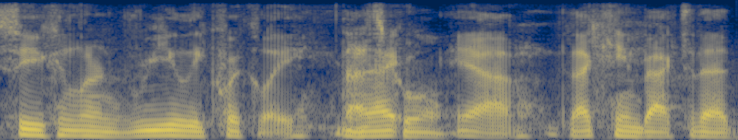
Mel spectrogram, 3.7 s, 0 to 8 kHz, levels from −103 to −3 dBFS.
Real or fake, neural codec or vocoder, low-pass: fake; codec, 16 kHz, 16 kbps, FreqCodec, larger model; 7.2 kHz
